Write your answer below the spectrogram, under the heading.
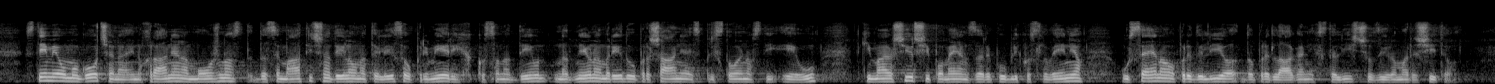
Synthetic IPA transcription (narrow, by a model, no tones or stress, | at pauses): st̪eːmjɛɔmɔɡoːt͡ʃɛnainɔxɾaːnjɛnamoːʒnɔst̪d̪asɛmaːt̪it͡ʃnad̪eːlɔwnat̪ɛleːsawpɾimeːɾixkɔsɔnad̪neːwnɛmɾeːd̪uːpɾaʃaːnjaispɾist̪oːjnɔst̪iʔeuː | kimaːjɔʃiɾʃipɔmɛnzaɾɛpublikɔslɔʋeːnijɔusɛɛnɔɔpɾɛd̪ɛlijɔd̪ɔpɾɛd̪laːɡanixst̪aliʃt͡ʃɔziːɾɔmaɾɛʃit̪ɛ̰w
